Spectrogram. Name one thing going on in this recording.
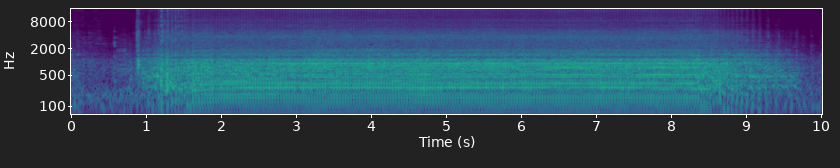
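A lawn mower engine starts and roars steadily, then cuts off.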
